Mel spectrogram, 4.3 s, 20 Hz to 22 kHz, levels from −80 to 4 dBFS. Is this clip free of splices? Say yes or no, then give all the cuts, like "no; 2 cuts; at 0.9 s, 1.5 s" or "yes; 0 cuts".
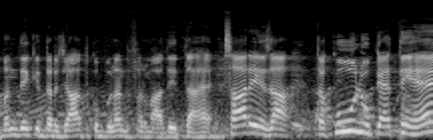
no; 1 cut; at 2.2 s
